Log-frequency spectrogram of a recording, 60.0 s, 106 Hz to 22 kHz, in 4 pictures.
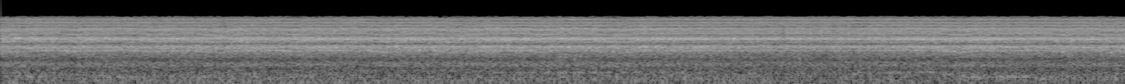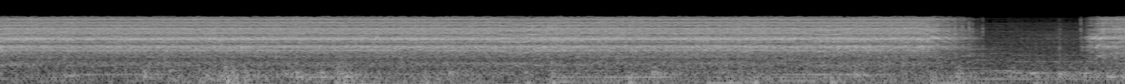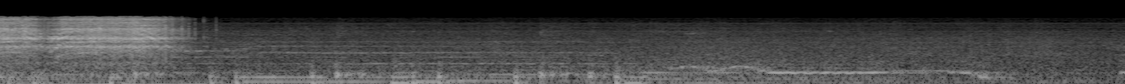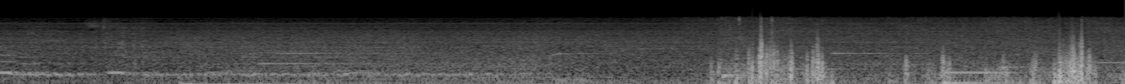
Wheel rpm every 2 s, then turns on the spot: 230, 220, 230, 230, 230, 230, 230, 230, 230, 230, 230, 230, 230, 200, 30, 160, 20, 0, 0, 0, 0, 0, 0, 0, 0, 0, 0, 0, 0, 0.
none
